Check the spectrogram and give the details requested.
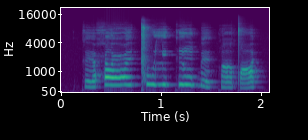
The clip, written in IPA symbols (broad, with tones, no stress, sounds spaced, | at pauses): k ø˨˩˦ ħ ɔ˥ ʕ ø˥ ǁ u˥ lʲ ə˥ kʲ õː˥ ɓ ø˨˩˦ k ɔ̃˩˧˩ tˤ y˩˥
